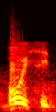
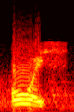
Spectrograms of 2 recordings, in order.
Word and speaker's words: Boise City: It's not pronounced Boise, though. We just call it Boyce, but okay.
